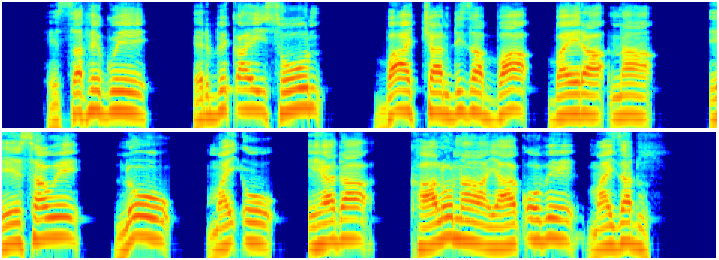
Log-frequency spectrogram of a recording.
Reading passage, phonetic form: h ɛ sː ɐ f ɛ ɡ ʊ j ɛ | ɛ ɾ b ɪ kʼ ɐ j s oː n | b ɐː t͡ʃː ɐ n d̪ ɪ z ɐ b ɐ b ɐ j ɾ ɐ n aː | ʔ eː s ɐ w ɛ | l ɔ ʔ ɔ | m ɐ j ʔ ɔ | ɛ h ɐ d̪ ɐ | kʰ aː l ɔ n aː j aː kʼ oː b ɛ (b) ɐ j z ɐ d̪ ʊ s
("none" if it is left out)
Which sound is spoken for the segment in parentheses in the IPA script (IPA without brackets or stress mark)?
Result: m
